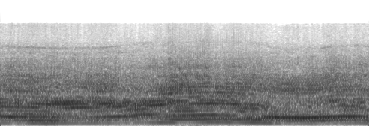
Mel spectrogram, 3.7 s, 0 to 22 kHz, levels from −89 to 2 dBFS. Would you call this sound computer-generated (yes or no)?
no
